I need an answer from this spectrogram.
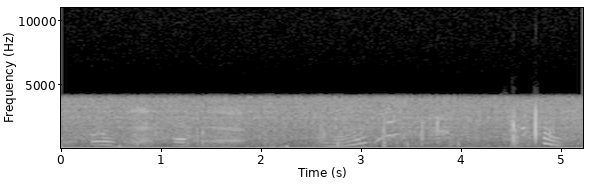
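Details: Geladas in the mountains of northern Ethiopia in January 2007 trade short, tonal calls that swoop up and down, several voices overlapping.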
